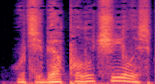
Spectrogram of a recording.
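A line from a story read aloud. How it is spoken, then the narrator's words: Whispered. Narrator (Russian): прошептал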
